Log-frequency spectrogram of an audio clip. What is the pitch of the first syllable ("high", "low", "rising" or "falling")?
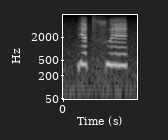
high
